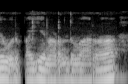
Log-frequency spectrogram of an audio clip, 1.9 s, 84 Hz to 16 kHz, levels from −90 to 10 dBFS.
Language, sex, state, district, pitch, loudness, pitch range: Tamil, male, Tamil Nadu, Kanyakumari, 105 Hz, -17 LUFS, 100-115 Hz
